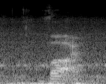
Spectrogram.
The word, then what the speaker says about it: Vi: Vi. How do you spell that?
